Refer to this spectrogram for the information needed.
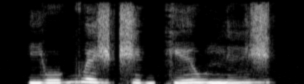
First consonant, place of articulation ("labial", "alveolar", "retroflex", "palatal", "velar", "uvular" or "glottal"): palatal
